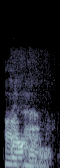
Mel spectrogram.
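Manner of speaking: a quiet, proud I am. A narrator's reading. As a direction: answer with pride, understated. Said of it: "he says proudly".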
